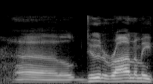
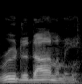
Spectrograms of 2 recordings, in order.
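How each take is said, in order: First: The word begins with a 'd' sound. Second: The word begins with an 'r' sound. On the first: The speaker calls it right. "how to say it right" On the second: The speaker calls it wrong. "I heard a young person one day called it Rudodonomy"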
